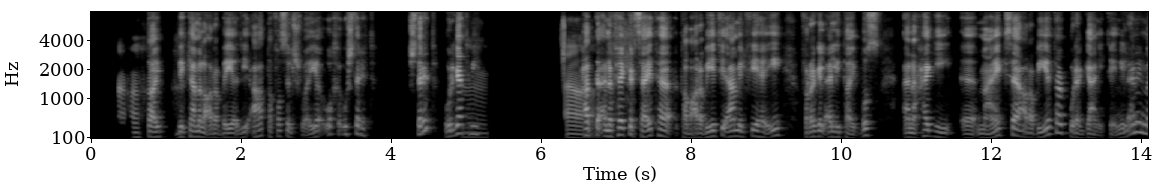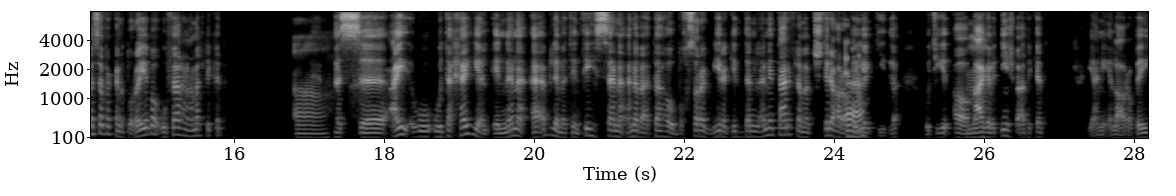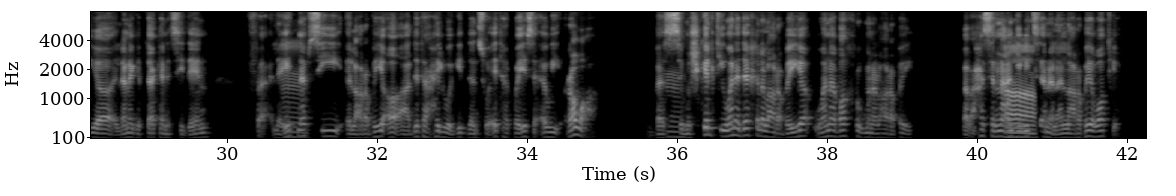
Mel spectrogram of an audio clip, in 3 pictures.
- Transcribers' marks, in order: none
- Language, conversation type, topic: Arabic, advice, إزاي أقدر أقاوم الشراء العاطفي لما أكون متوتر أو زهقان؟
